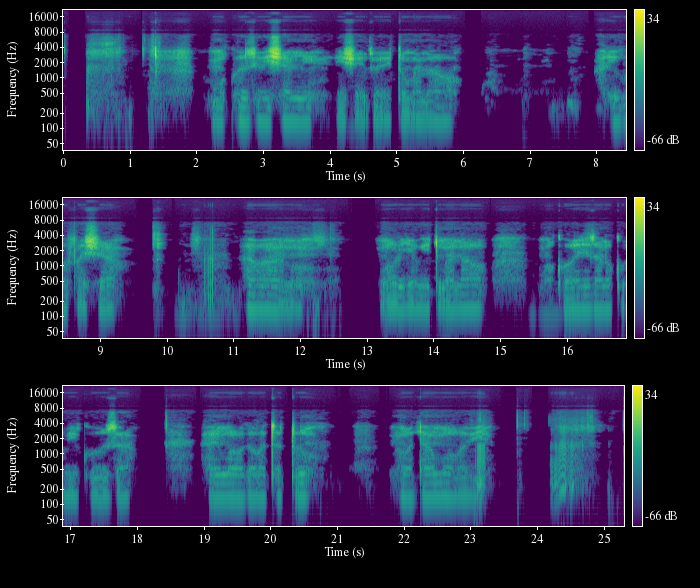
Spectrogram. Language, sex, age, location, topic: Kinyarwanda, male, 18-24, Kigali, finance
